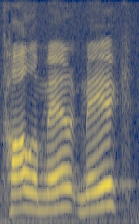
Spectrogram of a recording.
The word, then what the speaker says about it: Ptolemaic: The ones I want you to notice tonight is this P is silent, Ptolemaic Empire, and Seleucid Empire, okay?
